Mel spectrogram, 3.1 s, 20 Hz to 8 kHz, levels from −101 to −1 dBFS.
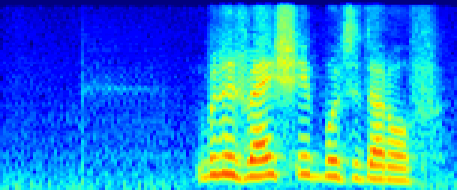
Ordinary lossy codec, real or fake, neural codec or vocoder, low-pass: MP3, 48 kbps; fake; codec, 16 kHz, 0.2 kbps, FocalCodec; 7.2 kHz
